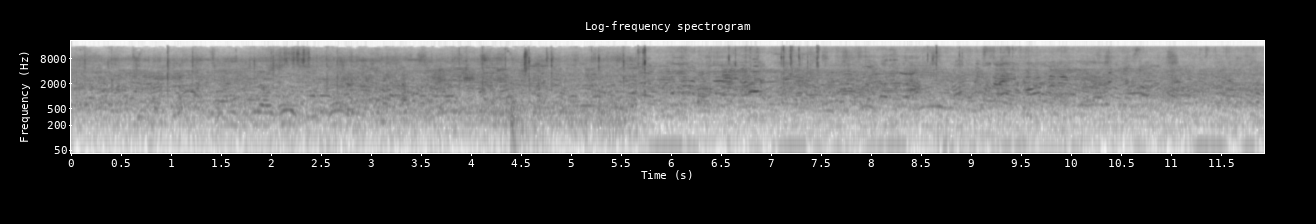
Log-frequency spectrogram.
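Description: A large crowd of men, women and children chatters and calls out all around, outdoors.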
